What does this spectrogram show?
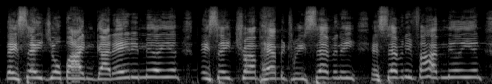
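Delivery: loud, high, driving sermon delivery; preaching. Acted. Pastor tallies the nation's votes for the congregation, preaching. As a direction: preach it hard to the whole church.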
